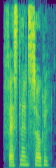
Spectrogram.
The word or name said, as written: fastlandssokkel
